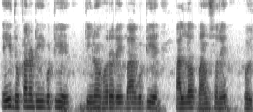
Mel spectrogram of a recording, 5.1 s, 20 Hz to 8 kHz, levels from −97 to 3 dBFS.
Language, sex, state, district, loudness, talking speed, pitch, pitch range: Odia, male, Odisha, Malkangiri, -17 LUFS, 165 wpm, 145 Hz, 140-155 Hz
